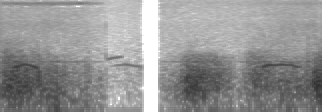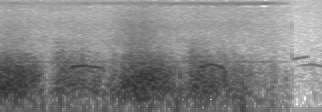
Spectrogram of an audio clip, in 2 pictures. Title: Polyphonic wheeze vs monophonic wheeze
